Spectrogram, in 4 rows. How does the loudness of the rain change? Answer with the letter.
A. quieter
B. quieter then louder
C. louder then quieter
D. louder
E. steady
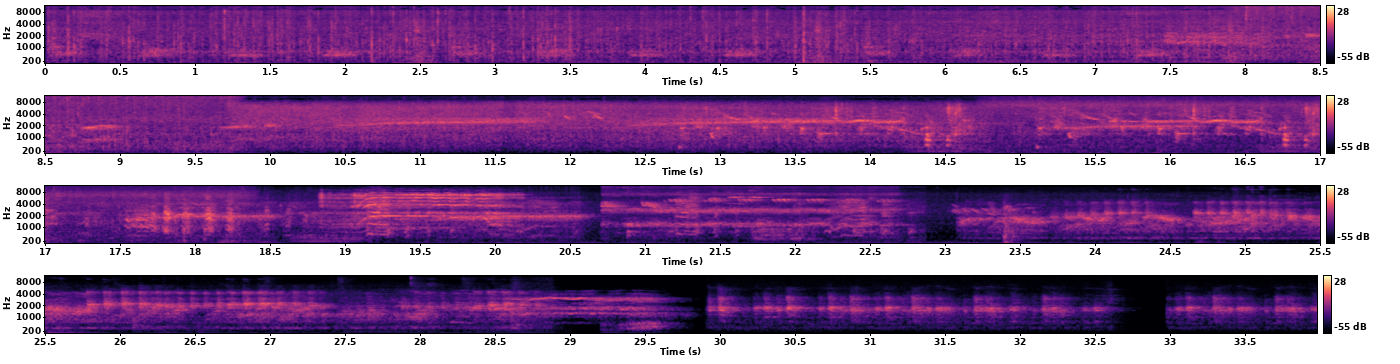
A.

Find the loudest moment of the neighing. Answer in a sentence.
The loudest moment of the neighing is at 19 seconds.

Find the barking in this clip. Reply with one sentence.
The barking can't be heard in this clip.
